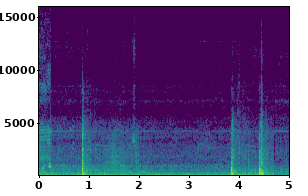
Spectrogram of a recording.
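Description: Fireworks bursting on the 4th of July, heard as a few distant sharp booms spread across the moment, over steady background rumble and faint murmur.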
